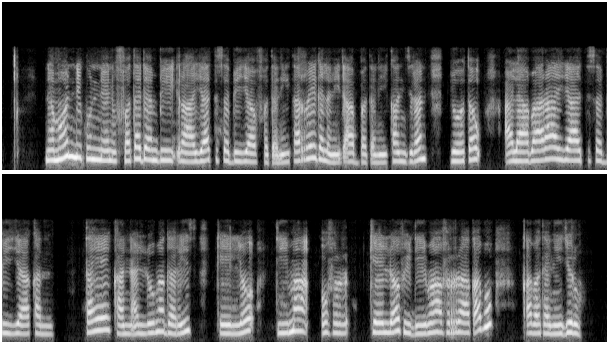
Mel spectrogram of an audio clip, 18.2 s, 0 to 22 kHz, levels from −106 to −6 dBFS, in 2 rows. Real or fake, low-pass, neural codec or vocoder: fake; 7.2 kHz; codec, 16 kHz, 8 kbps, FreqCodec, smaller model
